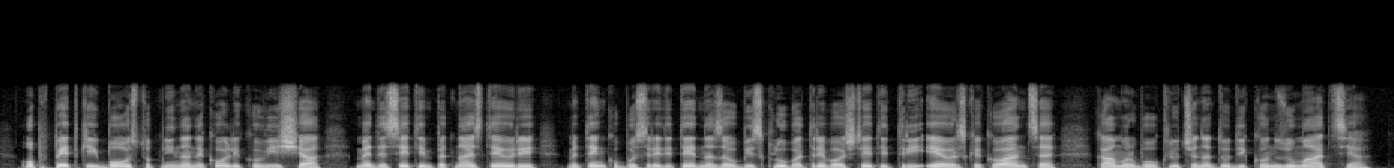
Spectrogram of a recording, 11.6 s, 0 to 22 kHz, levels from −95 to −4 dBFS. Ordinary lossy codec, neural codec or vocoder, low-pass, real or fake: none; none; 10.8 kHz; real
